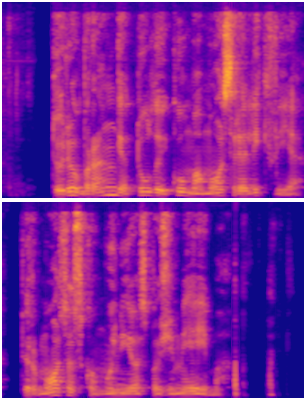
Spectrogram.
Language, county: Lithuanian, Šiauliai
